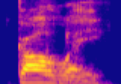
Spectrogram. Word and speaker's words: Galway: Galloway hey you actually said it right yes Galway yes it's the name of an actual town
